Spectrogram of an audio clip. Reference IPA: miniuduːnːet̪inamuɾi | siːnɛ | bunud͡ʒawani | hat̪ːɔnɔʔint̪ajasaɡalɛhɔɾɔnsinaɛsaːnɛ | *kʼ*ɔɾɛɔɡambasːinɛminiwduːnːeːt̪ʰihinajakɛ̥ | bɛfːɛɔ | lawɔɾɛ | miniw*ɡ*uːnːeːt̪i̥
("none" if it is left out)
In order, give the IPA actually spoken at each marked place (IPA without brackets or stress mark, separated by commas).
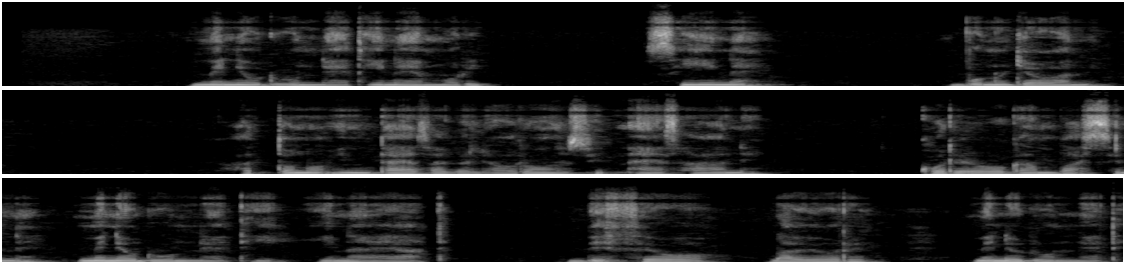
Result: k, d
